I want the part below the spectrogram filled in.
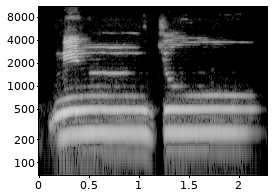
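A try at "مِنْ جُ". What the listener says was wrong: Mi-nya ditekan lagi. Miju. Jadi ngelepas ke ainnya natural, jangan ditarik, jangan juang gitu, jangan ada gerakan menarik dari bibir.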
